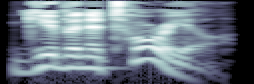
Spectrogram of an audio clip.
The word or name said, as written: gubernatorial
